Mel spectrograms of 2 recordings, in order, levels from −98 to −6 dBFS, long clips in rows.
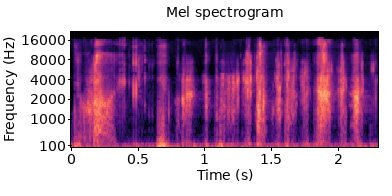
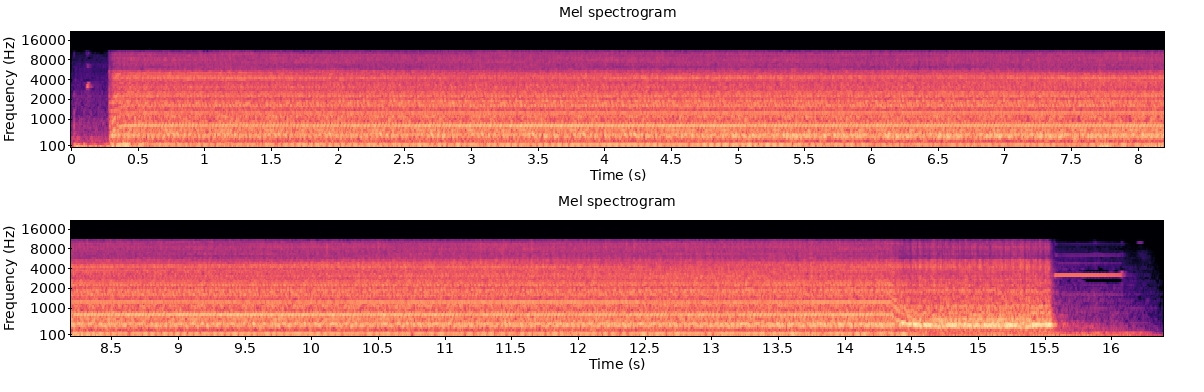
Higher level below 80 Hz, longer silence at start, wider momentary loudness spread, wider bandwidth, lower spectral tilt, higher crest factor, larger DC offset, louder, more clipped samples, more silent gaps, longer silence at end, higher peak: second, -44 dBFS vs -32 dBFS; about the same, 0 s vs 0 s; first, 12 LU vs 2 LU; first, 17 kHz vs 11.5 kHz; second, -0.5 dB/octave vs -4 dB/octave; first, 24 dB vs 14 dB; neither; second, -25 LUFS vs -16 LUFS; neither; neither; second, 0 s vs 0.15 s; about the same, -4 dBFS vs -2 dBFS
